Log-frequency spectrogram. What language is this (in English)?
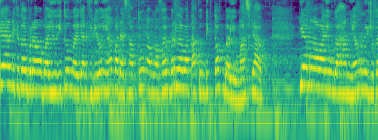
Indonesian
